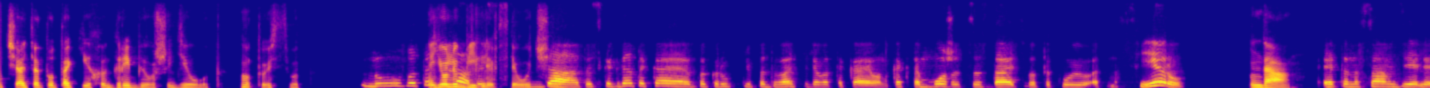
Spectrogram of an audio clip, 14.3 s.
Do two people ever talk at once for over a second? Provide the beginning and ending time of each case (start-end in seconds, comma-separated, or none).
4.3-5.7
